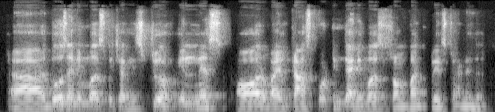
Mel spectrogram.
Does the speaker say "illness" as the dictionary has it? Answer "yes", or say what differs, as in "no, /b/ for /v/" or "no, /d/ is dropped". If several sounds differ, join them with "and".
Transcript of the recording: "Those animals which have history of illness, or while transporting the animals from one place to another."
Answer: yes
